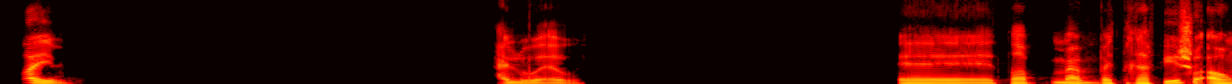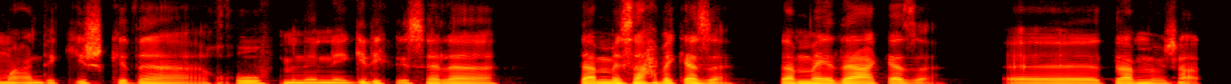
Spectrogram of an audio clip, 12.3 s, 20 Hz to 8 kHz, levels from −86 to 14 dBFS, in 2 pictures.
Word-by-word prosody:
طيب. -, -, +1 dB, 2.1 s
حلو 95 Hz, -1 st, -2 dB
أوي. 90 Hz, +1 st, -6 dB, 1.6 s
آآ 100 Hz, -1 st, +1 dB
طب 105 Hz, +1 st, -2 dB
ما 105 Hz, +1 st, +1 dB
بتخافيش 110 Hz, -, 0 dB
أو 120 Hz, -1 st, +4 dB
ما 105 Hz, -1 st, 0 dB
عندكيش 100 Hz, +10 st, -2 dB
كده 125 Hz, -7 st, -2 dB
خوف 125 Hz, -2 st, -3 dB
من 100 Hz, -1 st, +1 dB
إن 95 Hz, +1 st, +1 dB
ييجي 100 Hz, +5 st, 0 dB
لِك 130 Hz, -5 st, -3 dB
رسالة 110 Hz, 0 st, 0 dB, 0.4 s
تم 140 Hz, +1 st, +5 dB
سحب 145 Hz, +1 st, +3 dB
كذا، 130 Hz, -7 st, +2 dB, 0.2 s
تم 135 Hz, +4 st, +4 dB
إيداع 140 Hz, +1 st, +5 dB
كذا، 130 Hz, -4 st, -2 dB, 0.3 s
آآ 105 Hz, +1 st, 0 dB
تم 130 Hz, +5 st, +1 dB
مش 135 Hz, -1 st, -3 dB
عارف -, -, -4 dB
110 Hz, 130 wpm, -26 LUFS, 100-135 Hz, 2.1 s, تم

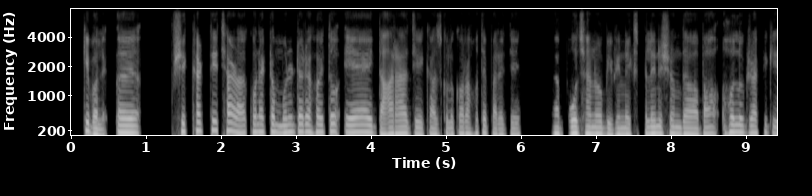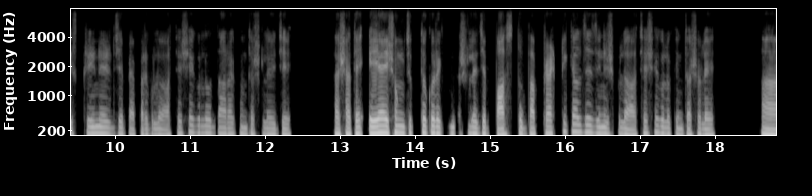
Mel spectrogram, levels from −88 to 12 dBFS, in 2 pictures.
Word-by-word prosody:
কি 200 Hz, -, 0 dB
বলে? 115 Hz, -2 st, +2 dB, 0.2 s
এ্যাঁ 155 Hz, -1 st, +7 dB, 0.6 s
শিক্ষার্থী 195 Hz, +3 st, 0 dB
ছাড়া 185 Hz, -6 st, +2 dB
কোন 175 Hz, -1 st, +1 dB
একটা 175 Hz, -, -1 dB
মনিটরে 170 Hz, +2 st, +2 dB
হয়তো 170 Hz, +1 st, +1 dB, 0.2 s
এআই 165 Hz, 0 st, +4 dB
দ্বারা 140 Hz, +4 st, +2 dB, 0.2 s
যে, 135 Hz, -, 0 dB
কাজগুলো 130 Hz, +1 st, -3 dB
করা 140 Hz, -1 st, -1 dB
হতে 150 Hz, +2 st, -2 dB
পারে 120 Hz, -1 st, -3 dB
যে, 130 Hz, -, -4 dB, 0.5 s
এ্যাঁ 140 Hz, -1 st, +1 dB
বোঝানো 145 Hz, -1 st, +3 dB
বিভিন্ন 125 Hz, +2 st, 0 dB
explanation 145 Hz, +5 st, 0 dB
দেওয়া 130 Hz, -1 st, +2 dB
বা, 140 Hz, -, 0 dB, 0.2 s
holographic 160 Hz, -2 st, 0 dB, 0.2 s
screen 145 Hz, 0 st, -1 dB
এর 135 Hz, -, -1 dB
যে, 135 Hz, -, -2 dB
ব্যাপার 120 Hz, 0 st, -5 dB
গুলো 120 Hz, 0 st, -4 dB
আছে, 115 Hz, -, -10 dB
সেগুলোর 155 Hz, -2 st, -4 dB
দ্বারা 130 Hz, -1 st, -3 dB
কিন্তু 130 Hz, -2 st, -6 dB
আসলে 130 Hz, -4 st, -7 dB
ঐযে 120 Hz, 0 st, -4 dB, 0.6 s
তার 125 Hz, -2 st, +4 dB
সাথে 130 Hz, +2 st, +3 dB, 0.2 s
এআই 155 Hz, +1 st, +10 dB
সংযুক্ত 155 Hz, 0 st, +1 dB
করে 150 Hz, -1 st, +5 dB
কিন্তু 140 Hz, -1 st, -4 dB
আসলে 145 Hz, +2 st, -3 dB
ওইযে 135 Hz, +1 st, 0 dB
বাস্তব 120 Hz, +3 st, +1 dB
বা, 130 Hz, -, +3 dB
practical 170 Hz, +4 st, 0 dB
যে, 165 Hz, -, +3 dB
জিনিসগুলো 130 Hz, -2 st, -1 dB
আছে, 110 Hz, +6 st, -6 dB
সেগুলো 145 Hz, -4 st, -2 dB
কিন্তু 120 Hz, -2 st, -4 dB
আসলে 120 Hz, -1 st, -2 dB, 0.7 s
আ -, -, +5 dB
140 Hz, 170 wpm, -21 LUFS, 130-155 Hz, 0.7 s, এআই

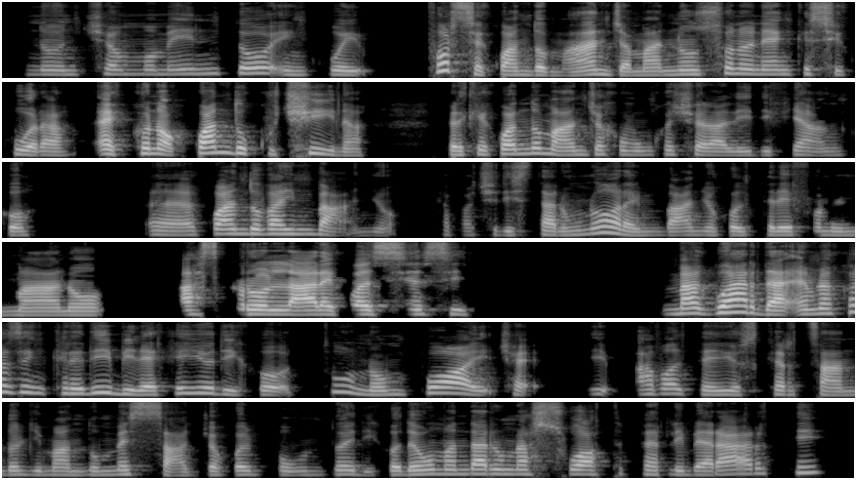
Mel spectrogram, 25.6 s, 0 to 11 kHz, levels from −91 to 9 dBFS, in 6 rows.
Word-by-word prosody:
non 180 Hz, 0 st, -9 dB
c'è 190 Hz, +2 st, -7 dB
un 185 Hz, 0 st, -11 dB
momento 205 Hz, +5 st, -3 dB
in 165 Hz, -5 st, -9 dB
cui 165 Hz, -1 st, -4 dB, 0.3 s
forse 335 Hz, +2 st, +1 dB
quando 165 Hz, -1 st, +2 dB
mangia, 155 Hz, +3 st, +1 dB
ma 155 Hz, +1 st, 0 dB
non 180 Hz, +3 st, -3 dB
sono 205 Hz, +3 st, -1 dB
neanche 185 Hz, 0 st, -3 dB
sicura; 165 Hz, -4 st, -2 dB
ecco, 200 Hz, +2 st, +4 dB
no, 220 Hz, -, +5 dB
quando 235 Hz, -1 st, +6 dB
cucina! 180 Hz, -4 st, -2 dB, 0.5 s
Perché 170 Hz, +1 st, 0 dB
quando 200 Hz, +3 st, +3 dB
mangia 170 Hz, -1 st, +1 dB
comunque 170 Hz, 0 st, -10 dB
ce 175 Hz, -, -3 dB
l'ha 155 Hz, -1 st, +1 dB
lì 150 Hz, 0 st, -6 dB
di 155 Hz, -, -13 dB
fianco, 155 Hz, 0 st, -7 dB, 0.5 s
ehm, 165 Hz, -1 st, -4 dB
quando 205 Hz, +2 st, +3 dB
va 200 Hz, 0 st, +3 dB
in 195 Hz, -1 st, -4 dB
bagno, 145 Hz, -5 st, -4 dB
capace 155 Hz, -2 st, -18 dB
di -, -, -10 dB
stare 160 Hz, 0 st, -3 dB
1 170 Hz, +5 st, -10 dB
ora 235 Hz, -5 st, +2 dB
in 150 Hz, +1 st, -10 dB
bagno 155 Hz, +1 st, -4 dB
col 155 Hz, 0 st, -4 dB
telefono 160 Hz, 0 st, -4 dB
in 150 Hz, 0 st, -11 dB
mano 155 Hz, 0 st, +1 dB, 0.4 s
a 180 Hz, -, +6 dB
scrollare 180 Hz, -1 st, +7 dB
qualsiasi 185 Hz, 0 st, +1 dB, 1.0 s
ma, 215 Hz, +2 st, +8 dB
guarda, 245 Hz, -6 st, +8 dB
è -, -, +2 dB
una 210 Hz, +3 st, +2 dB
cosa 275 Hz, 0 st, -3 dB
incredibile 215 Hz, -5 st, -1 dB
e -, -, -7 dB
che 200 Hz, -, -6 dB
io 235 Hz, 0 st, -2 dB
dico: 225 Hz, -, -5 dB
"Tu 285 Hz, -2 st, -8 dB
non 175 Hz, -3 st, -5 dB
puoi" 230 Hz, -8 st, +3 dB
cioè, -, -, -8 dB, 0.2 s
i 365 Hz, -, -13 dB
a 195 Hz, -, -4 dB
volte, 200 Hz, -3 st, -5 dB
io 165 Hz, 0 st, -4 dB
scherzando, 170 Hz, -1 st, -4 dB
gli 165 Hz, -1 st, -11 dB
mando 160 Hz, -1 st, -5 dB
un 160 Hz, -, -11 dB
messaggio 170 Hz, -5 st, -4 dB
a -, -, -15 dB
quel 170 Hz, 0 st, -4 dB
punto 160 Hz, +2 st, -10 dB
e 180 Hz, -, -4 dB
dico: 150 Hz, +1 st, -6 dB
"Devo 175 Hz, +3 st, 0 dB
mandare 195 Hz, +1 st, +1 dB
una 190 Hz, -1 st, -1 dB
SWAT 185 Hz, +1 st, -2 dB
per 175 Hz, -2 st, -5 dB
liberarti? 185 Hz, +10 st, -2 dB
180 Hz, 190 wpm, -24 LUFS, 160-200 Hz, 1.0 s, ma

